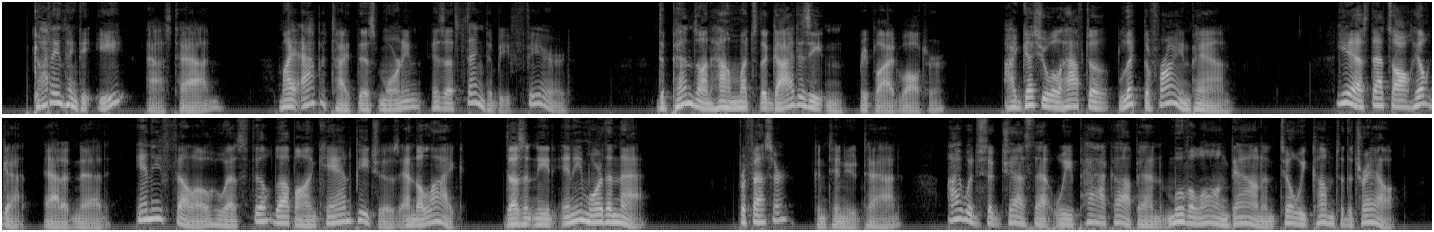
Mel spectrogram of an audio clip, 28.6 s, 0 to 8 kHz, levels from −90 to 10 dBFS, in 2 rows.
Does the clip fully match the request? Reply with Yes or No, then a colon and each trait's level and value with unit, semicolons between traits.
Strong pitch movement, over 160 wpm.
Yes: wide, 8.6 semitones; average, 170 wpm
